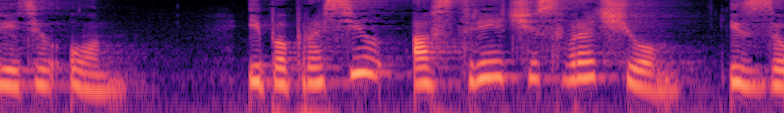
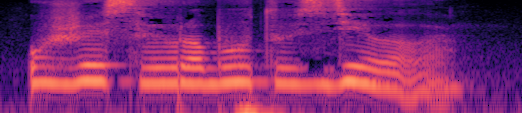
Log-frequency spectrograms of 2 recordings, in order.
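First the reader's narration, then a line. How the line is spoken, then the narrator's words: Tired. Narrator (Russian): Поняв насмешку охранника, устало сказал Сергей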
